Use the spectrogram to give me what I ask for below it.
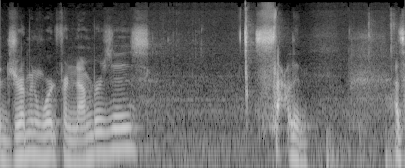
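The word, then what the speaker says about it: Zahlen: know what the German word for numbers is salad that's how you say this a sound scary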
